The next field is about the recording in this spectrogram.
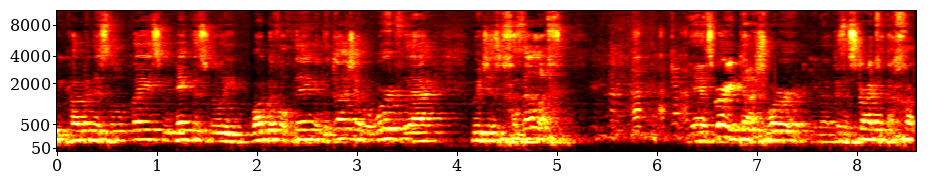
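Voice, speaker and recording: A man's voice: high voice, dark tone. An American man performing a stand-up comedy set on stage in front of a live audience, talking in a wry, conversational way and chuckling at his own jokes. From United States. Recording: roomy theater sound, mic at a distance.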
